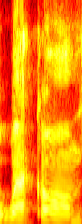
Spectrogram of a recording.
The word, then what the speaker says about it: Wacom: is that it's uh wacom cintiq that that's i think that sounds illegal yeah it's whack with an m at the end yeah i know i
